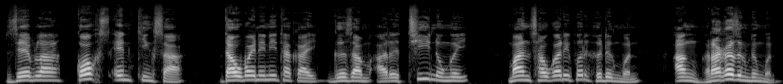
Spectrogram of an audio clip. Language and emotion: Bodo, angry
